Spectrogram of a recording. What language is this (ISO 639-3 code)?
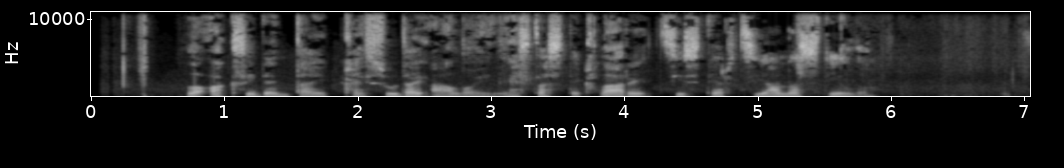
epo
